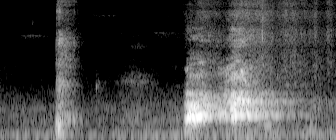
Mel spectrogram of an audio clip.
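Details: Behind the house on a cold day, a dog gives a brief bark while the cats approach their owner, wary of them as strangers. A sharp click comes first, then one harsh, throaty bark that trails off.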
